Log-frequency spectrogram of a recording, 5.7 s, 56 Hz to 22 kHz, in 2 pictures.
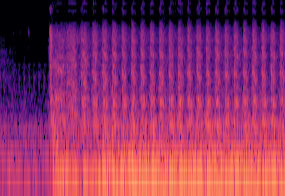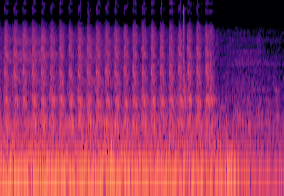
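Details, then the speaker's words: Takeuchi machine after fuel leak repair: starter cranks steadily at about 3.5 pulses a second for about five seconds but never fires; the fuel drained away during the leak, so it cranks without starting. "anymore yeah oh it's out of fuel now it done leave everything it had in it all right so yeah if you notice she's out of field been sitting here this whole time just draining"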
